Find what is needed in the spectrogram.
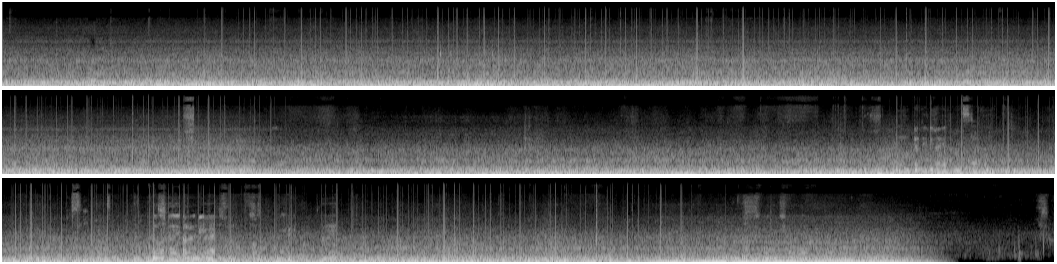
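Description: Cabin noise of a Toyota Hilux driving along a country road: a steady low engine and tyre rumble, growing a little louder near the end.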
